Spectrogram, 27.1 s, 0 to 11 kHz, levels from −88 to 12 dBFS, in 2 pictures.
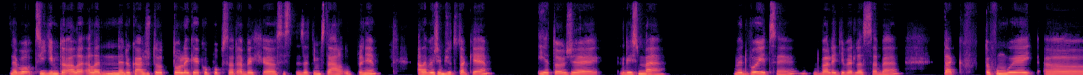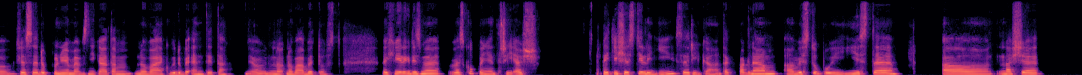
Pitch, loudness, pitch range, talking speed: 210 Hz, -21 LUFS, 195-225 Hz, 155 wpm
